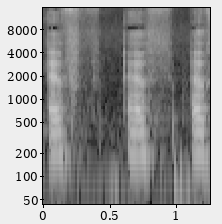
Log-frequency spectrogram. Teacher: نچلے ہونٹ کا پیٹ اٹھے گا اور کناروں کو آرام سے لگ جائے گا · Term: فا باریک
